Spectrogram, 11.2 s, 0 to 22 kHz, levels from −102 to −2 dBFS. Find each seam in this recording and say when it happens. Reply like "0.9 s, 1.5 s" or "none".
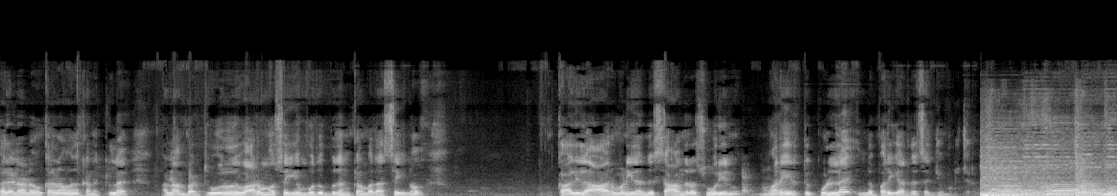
9.6 s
